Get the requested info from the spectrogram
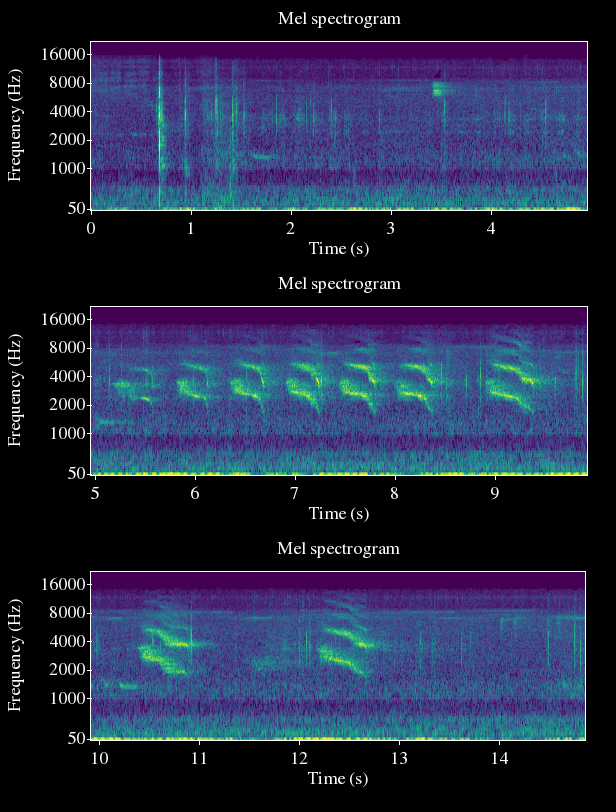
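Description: A bird calling: a run of about a dozen short notes, each sliding down in pitch, from about five seconds in until near the end. A sharp click comes just under a second in.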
